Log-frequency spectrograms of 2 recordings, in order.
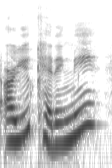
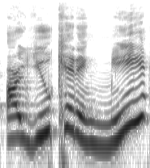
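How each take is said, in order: First: Said in the usual way. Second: Louder, mildly mocking the angry lady; mildly angry retort. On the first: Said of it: "I said". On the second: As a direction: snap it back at her. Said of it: "getting all mad at me".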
